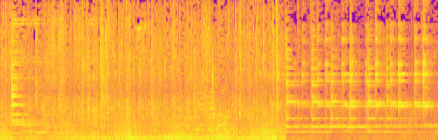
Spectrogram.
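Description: A dense, rumbling hubbub of noise and voices cuts off abruptly near the end and gives way to bell-like tones ringing, struck over and over in a steady rhythm.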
